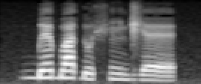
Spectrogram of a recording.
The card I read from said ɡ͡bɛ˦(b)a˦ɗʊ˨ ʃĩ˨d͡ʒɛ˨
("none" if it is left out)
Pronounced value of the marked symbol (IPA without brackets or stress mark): b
